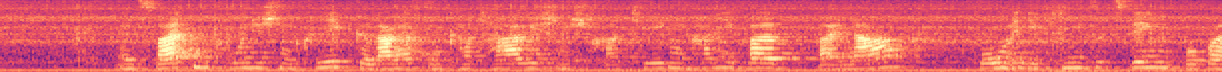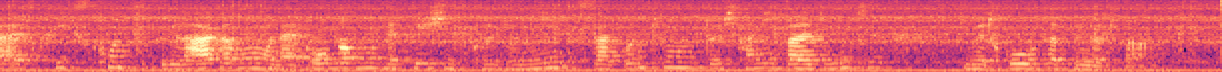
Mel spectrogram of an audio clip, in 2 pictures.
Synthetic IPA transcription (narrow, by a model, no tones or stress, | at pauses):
ʔɪmt͡sv̥aɪtn̩kʁ̥oːnɪʃn̩kʁ̥iːk̚ɡ̥əlaŋɛsd̥eːnkʰaɐtʰaːɡɪʃn̩ʃtʁ̥atʰeːɡŋ̩hanibal | b̥aɪnaːə | ʁoːmɪndiːkʰliːzət͡sv̥ɪŋnvobaɪalskʁ̥iːksɡ̥ʁʊnt̚d̥iːbəlaːɡəʁʊŋʊntɛɐʔoːbəʁʊŋdeːɐʁiːʃn̩pʁ̥iloniːz̥aɡʊntʰʊdʊɐçhanibaldiːntʰə | d̥iːmɪtʁoːmfɛɐbɪndətv̥a̰ːʁn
